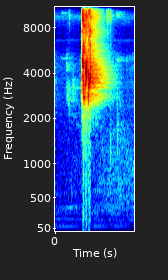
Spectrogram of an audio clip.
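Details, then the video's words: A female lovebird calls out to companions with a single sharp, grating shriek, brief and loud, trailing off in a short echo over a quiet background. "SUARA PEMANGGILAN BURUNG LOBEBIRD//BETINA MEMANGGIL KAWAN"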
